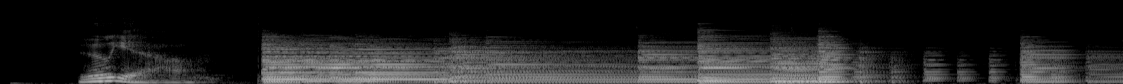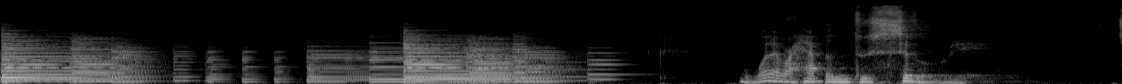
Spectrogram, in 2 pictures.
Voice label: mic test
